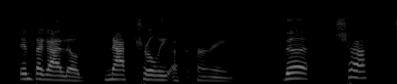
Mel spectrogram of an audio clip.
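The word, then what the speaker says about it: tsaa: Almost polyglot said it's like the word cha. Cha in Tagalog is t like the tea that you drink and it's spelled ts aa. Cha. Cha. That's such a Tagalog spelling. I love it. There's the ts sound and then the double vowel uh pronunciation.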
